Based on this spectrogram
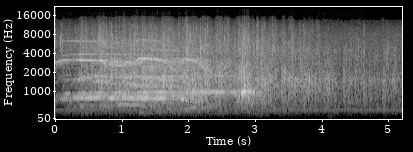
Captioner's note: crowd cheers and applauds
